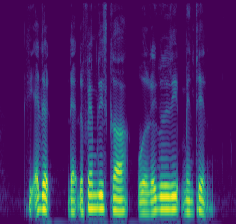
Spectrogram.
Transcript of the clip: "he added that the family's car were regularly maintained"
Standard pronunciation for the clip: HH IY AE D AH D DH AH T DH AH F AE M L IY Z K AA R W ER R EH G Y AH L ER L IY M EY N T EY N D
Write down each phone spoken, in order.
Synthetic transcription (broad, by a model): HH IY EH D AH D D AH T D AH F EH M L IY S K AA W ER R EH G Y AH L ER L IY M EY N T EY N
